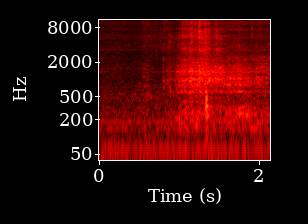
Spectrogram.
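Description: A digital scale slid across a countertop: a rubbing scrape of a little over a second, starting about a second in, with a small knock partway through.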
